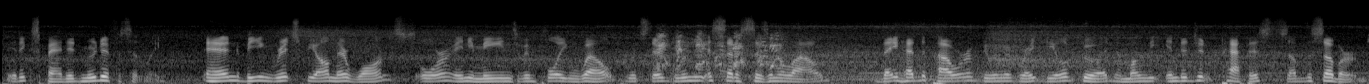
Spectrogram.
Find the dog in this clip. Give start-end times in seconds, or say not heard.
6.5-7.9.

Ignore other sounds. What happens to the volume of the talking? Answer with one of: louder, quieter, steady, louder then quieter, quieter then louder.
steady.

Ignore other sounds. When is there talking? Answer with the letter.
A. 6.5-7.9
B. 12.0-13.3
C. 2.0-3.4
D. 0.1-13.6
D.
